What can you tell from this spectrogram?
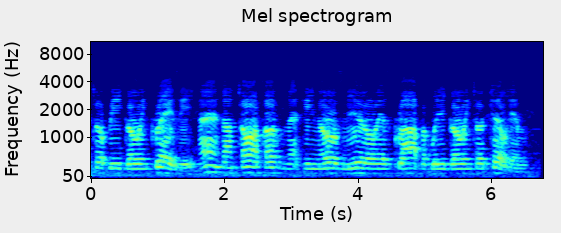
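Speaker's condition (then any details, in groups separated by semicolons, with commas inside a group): Cerebral palsy, athetoid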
